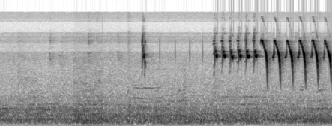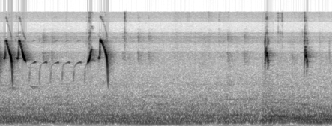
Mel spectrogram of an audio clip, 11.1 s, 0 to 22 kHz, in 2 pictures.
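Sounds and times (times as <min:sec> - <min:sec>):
bird chirping: 0:02.3 - 0:02.6, 0:03.5 - 0:07.5, 0:09.6 - 0:11.0
bird whistling downward notes: 0:03.6 - 0:07.4.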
